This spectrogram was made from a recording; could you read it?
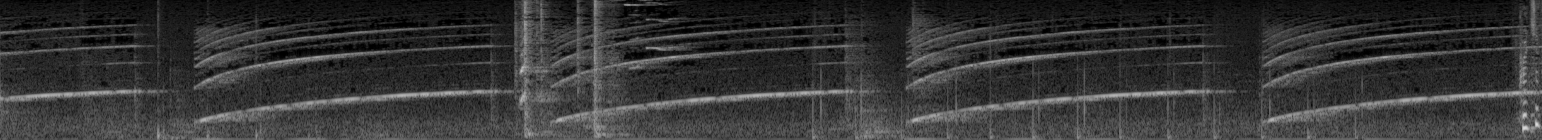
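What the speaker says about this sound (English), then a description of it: "please turn off that alarm since that's your job" Fire alarm in the video game Life is Strange, a loud rising electronic whoop repeating every few seconds in steady cycles, with faint voices talking underneath.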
